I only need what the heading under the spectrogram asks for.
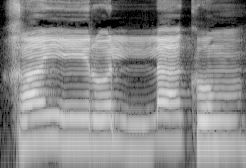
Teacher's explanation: Cara bacanya masuk ke lam tanpa dengung. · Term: idgham bila gunnah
